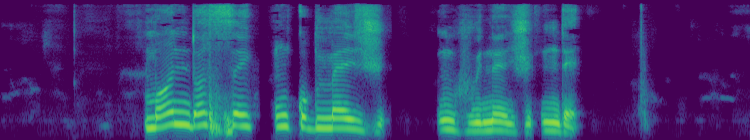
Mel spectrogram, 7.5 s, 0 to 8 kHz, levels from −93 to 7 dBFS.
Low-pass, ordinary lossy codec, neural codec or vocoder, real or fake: 7.2 kHz; MP3, 48 kbps; autoencoder, 48 kHz, 32 numbers a frame, DAC-VAE, trained on Japanese speech; fake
